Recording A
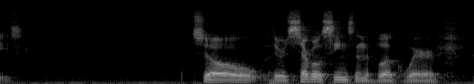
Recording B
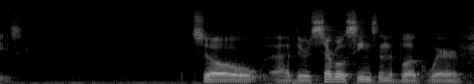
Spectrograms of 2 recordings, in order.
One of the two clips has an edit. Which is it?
A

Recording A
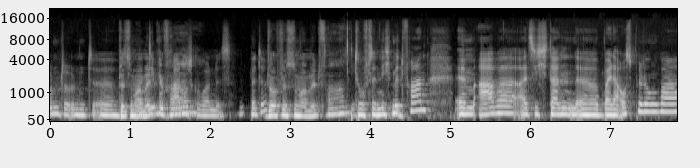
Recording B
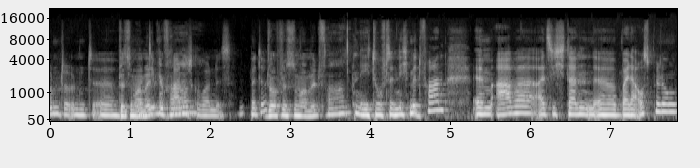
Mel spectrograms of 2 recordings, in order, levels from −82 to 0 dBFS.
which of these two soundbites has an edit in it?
A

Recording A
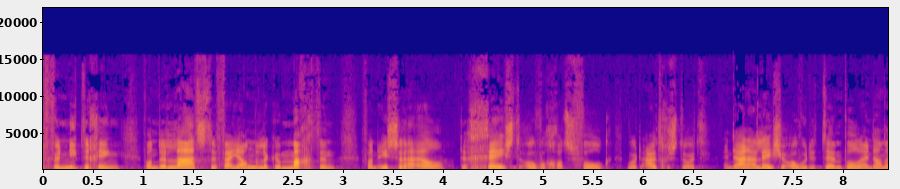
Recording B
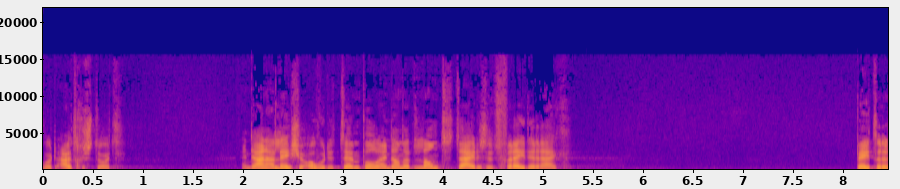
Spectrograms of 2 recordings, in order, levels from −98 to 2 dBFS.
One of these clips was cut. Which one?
A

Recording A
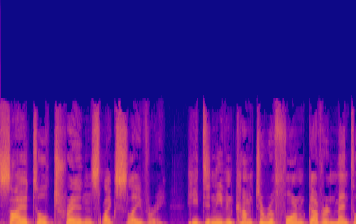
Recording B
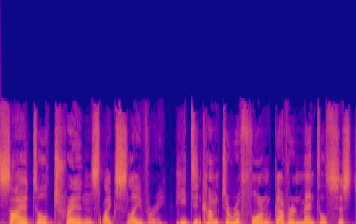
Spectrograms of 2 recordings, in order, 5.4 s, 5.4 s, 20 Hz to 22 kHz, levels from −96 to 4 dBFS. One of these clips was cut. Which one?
B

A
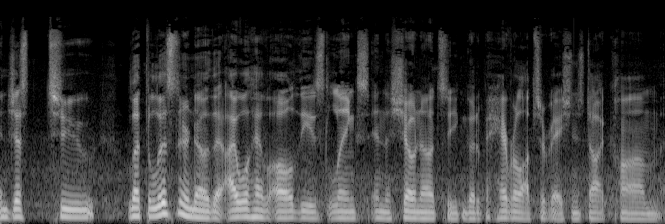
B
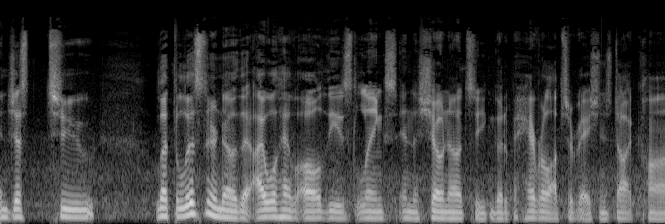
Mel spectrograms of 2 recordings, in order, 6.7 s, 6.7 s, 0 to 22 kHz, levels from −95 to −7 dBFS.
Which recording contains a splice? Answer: A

